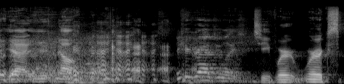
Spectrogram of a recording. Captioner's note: participants laughing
